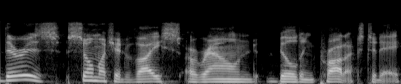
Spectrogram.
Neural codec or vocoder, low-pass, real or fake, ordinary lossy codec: codec, 16 kHz, 16 kbps, FreqCodec, larger model; 7.2 kHz; fake; Opus, 32 kbps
